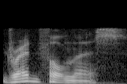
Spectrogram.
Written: dreadfulness

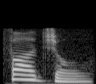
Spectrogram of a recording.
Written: fodgel

